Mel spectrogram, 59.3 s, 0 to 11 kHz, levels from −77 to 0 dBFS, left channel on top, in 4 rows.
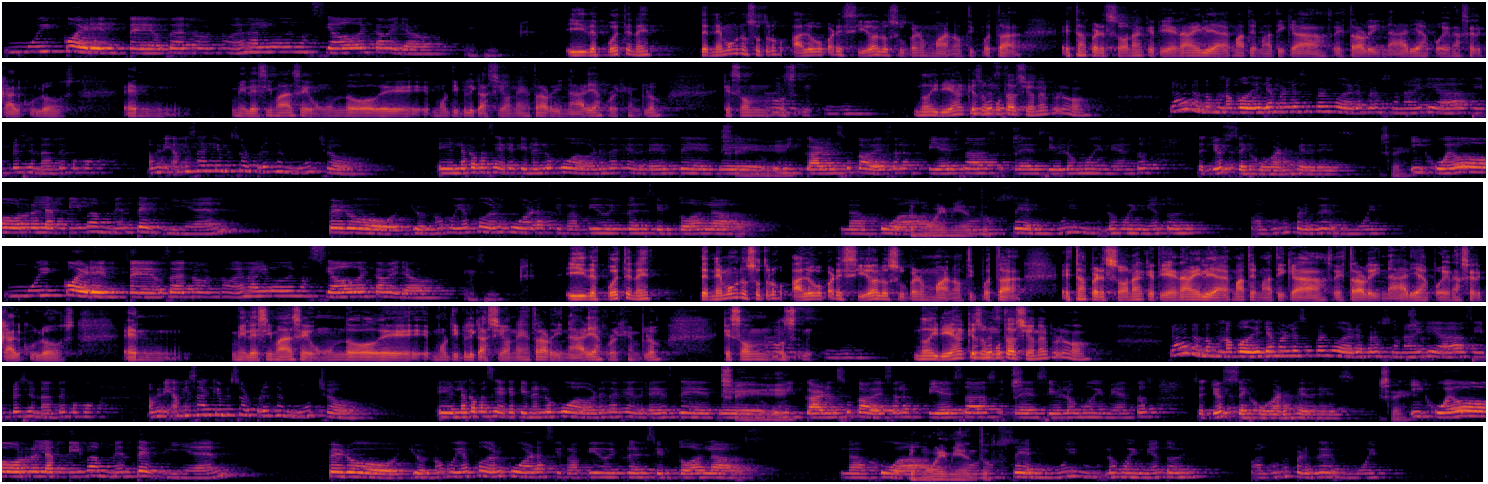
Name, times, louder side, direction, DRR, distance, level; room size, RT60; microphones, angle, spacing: voice 1, 0.0-4.3 22.5-22.7 23.1-23.5 24.0-24.1 24.5-24.9 26.5-30.6 31.1-33.2 34.0-43.0 43.7-46.8 47.8-52.0 52.9-56.5 57.0-58.2, right 1 dB, 30° right, 4.2 m, -35 dB
voice 2, 4.6-5.3 5.6-6.5 7.0-16.6 17.1-22.9 24.0-25.7 28.9-29.0 36.9-37.6 39.8-39.9 43.4-43.8 53.6-54.6, right 5 dB, 85° right, 0.9 m, -34 dB
20.5 x 20.5 x 9.7 m
head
